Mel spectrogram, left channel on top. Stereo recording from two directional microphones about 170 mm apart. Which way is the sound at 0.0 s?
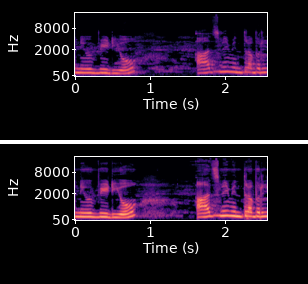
45° right (ahead or behind).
